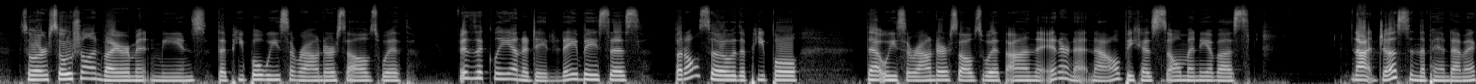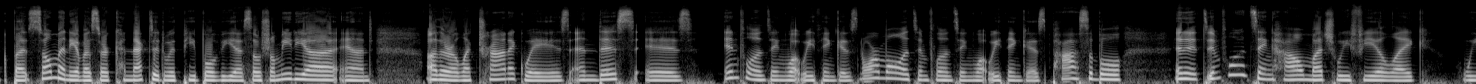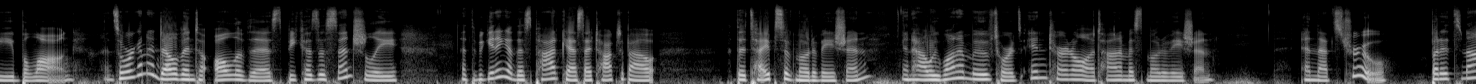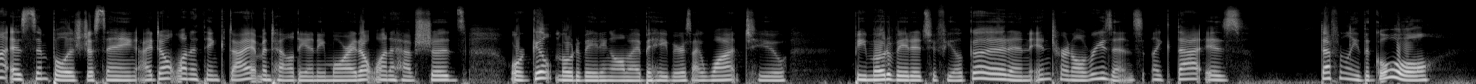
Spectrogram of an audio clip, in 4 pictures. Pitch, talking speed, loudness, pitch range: 200 Hz, 170 wpm, -18 LUFS, 185-225 Hz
